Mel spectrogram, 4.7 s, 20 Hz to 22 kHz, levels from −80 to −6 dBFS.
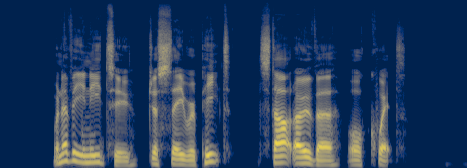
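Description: Nothing stood out on listening to this recording.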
